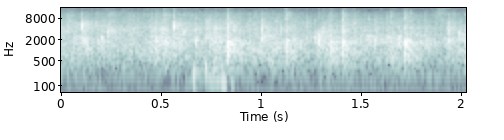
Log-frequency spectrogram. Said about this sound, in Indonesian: Boleh tepuk tangan kita buat Tuhan, saudara.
